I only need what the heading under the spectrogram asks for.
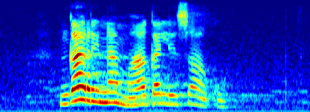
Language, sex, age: Tsonga, female, 18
